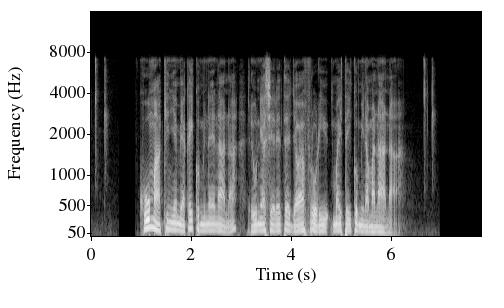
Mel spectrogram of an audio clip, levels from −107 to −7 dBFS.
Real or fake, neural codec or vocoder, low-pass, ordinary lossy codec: real; none; 7.2 kHz; Opus, 64 kbps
